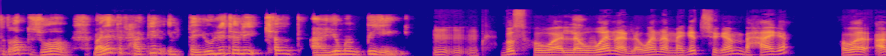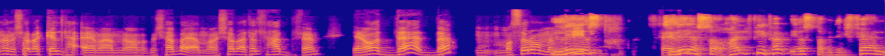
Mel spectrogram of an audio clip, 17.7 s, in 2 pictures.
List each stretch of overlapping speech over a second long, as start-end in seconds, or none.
none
